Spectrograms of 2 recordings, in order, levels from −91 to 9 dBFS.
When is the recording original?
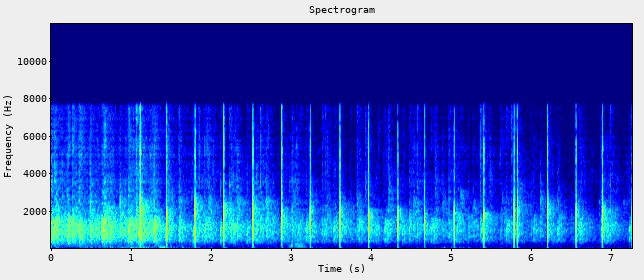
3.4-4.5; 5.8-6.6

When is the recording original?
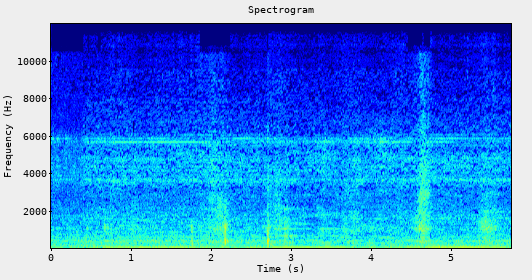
0.0-2.6; 4.3-5.8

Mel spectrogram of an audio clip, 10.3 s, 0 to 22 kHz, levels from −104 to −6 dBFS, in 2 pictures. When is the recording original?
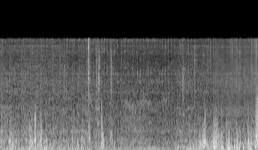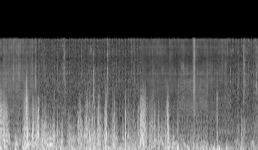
0.0-4.3; 5.9-8.0; 9.7-10.3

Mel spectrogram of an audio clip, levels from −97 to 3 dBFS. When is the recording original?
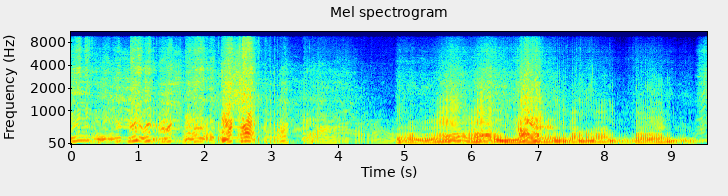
1.6-3.3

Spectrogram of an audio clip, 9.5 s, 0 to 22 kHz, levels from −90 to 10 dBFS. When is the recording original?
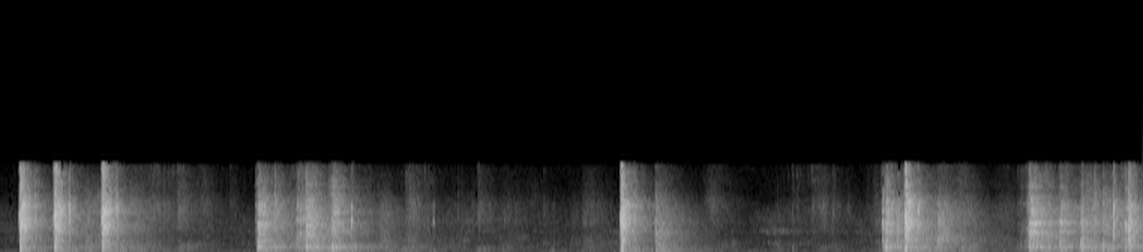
0.0-8.3; 8.9-9.5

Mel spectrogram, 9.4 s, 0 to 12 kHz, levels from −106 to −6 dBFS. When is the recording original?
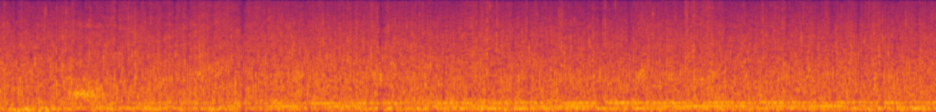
0.0-0.6; 2.6-9.4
